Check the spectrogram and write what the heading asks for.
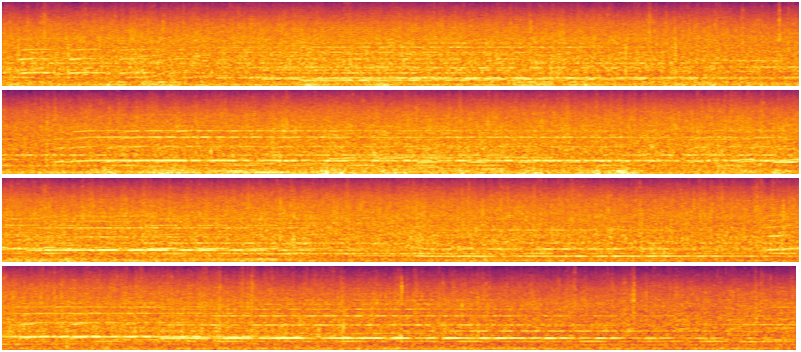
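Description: Steady heavy rain with a rumble of thunder near the middle, under long held woodwind notes.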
